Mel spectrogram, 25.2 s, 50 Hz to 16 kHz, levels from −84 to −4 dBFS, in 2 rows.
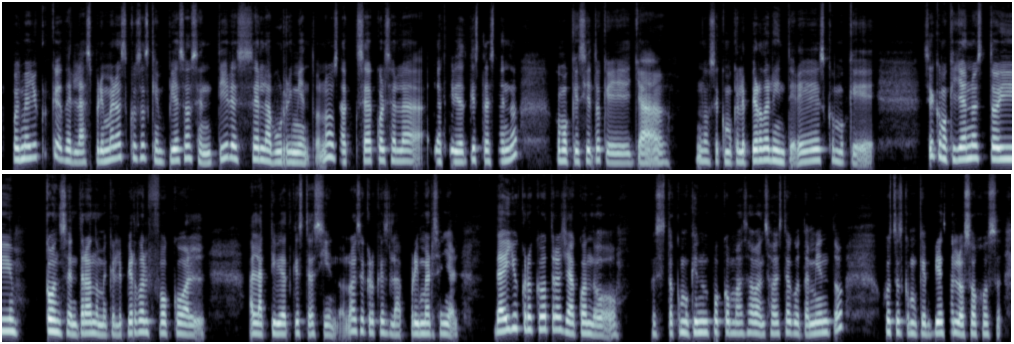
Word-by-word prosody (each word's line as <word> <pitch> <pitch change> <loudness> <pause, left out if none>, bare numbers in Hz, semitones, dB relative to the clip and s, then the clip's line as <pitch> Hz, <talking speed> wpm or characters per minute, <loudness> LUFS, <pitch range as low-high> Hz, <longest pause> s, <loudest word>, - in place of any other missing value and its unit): Pues 215 - +4
mira, 235 +1 +3
yo 255 +1 -3
creo - - -20
que - - 0
de 200 -1 +1
las 175 0 -3
primeras 220 +7 0
cosas 245 0 -4
que - - -6
empiezo 200 +4 0
a 240 - +1
sentir, 180 +6 -2
es 230 -1 0
el 215 -1 +4
aburrimiento, 175 -2 0
¿no? 260 +1 0
O - - +1
sea, 180 -5 -5
sea 195 0 +2
cual 205 0 +1
sea 200 -1 -2
la 190 -1 -1
la 190 - -1
actividad 180 -1 +1
que 215 - 0
esté 210 -2 -3
haciendo, 195 - -2 0.4
como 195 -1 +1
que 185 - 0
siento 195 +3 -1
que 160 -2 -3
ya 165 0 0 0.3
no 190 - -5
sé, 185 - -6
como 180 -2 -2
que 185 - -2
le 180 - +3
pierdo 205 +2 +4
el 205 - +2
interés, 190 +2 +1
como 180 -4 -6
que 450 +3 -5 0.6
sí, - - -2
como 230 -5 +2
que 215 0 -4
ya 220 0 +6
no 240 +2 +3
estoy 225 -3 +4 0.3
concentrándome. 190 -4 +4
Que 175 - -6
le 170 - -4
pierdo 200 +3 0
el 205 -1 +2
foco 190 -2 -1
al 170 -1 -2 0.5
a 190 - +1
la 180 - +4
actividad 180 0 +1
que 195 - -3
esté 190 -3 -4
haciendo, 170 -3 -6
¿no? - - -3
Esa 225 0 -2
creo 205 -1 -2
que 205 - -2
es 190 -2 -5
la 170 -1 -5
primer 185 -1 +1
señal. 180 0 -3 0.4
De 215 - +2
ahí, 230 +3 +8
yo 270 0 +1
creo 250 -3 +2
que 255 - +4
otra 255 -1 +3
es - - -4
ya 190 -2 +4
cuando 180 -3 -1 0.4
Pues, 180 -2 -9
está 190 - -5
como 200 -1 -2
que 200 - +2
un 200 0 +3
poco 205 -1 -1
más 190 0 -5
avanzado 185 -1 -1
este 190 +2 -4
agotamiento. 195 - 0 0.5
Justo 210 -1 0
es 200 - -1
como 190 -2 -4
que 180 - -1
empiezan 195 +2 +2
los 175 +1 +2
ojos 180 -1 -2
195 Hz, 230 wpm, -23 LUFS, 180-215 Hz, 0.6 s, ahí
